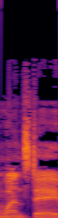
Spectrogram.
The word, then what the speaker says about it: Wednesday: Most Americans don't pronounce the first D in Wednesday, but there it is.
